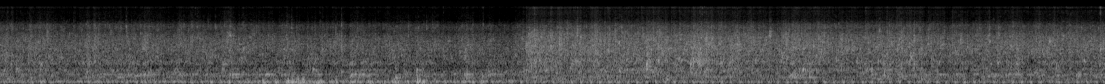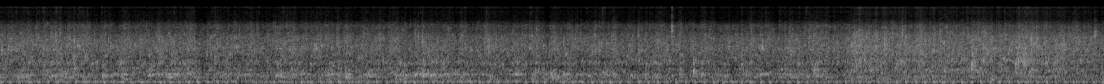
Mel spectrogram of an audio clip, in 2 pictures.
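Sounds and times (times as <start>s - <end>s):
stream babbling over stones: 0.0s - 22.0s.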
